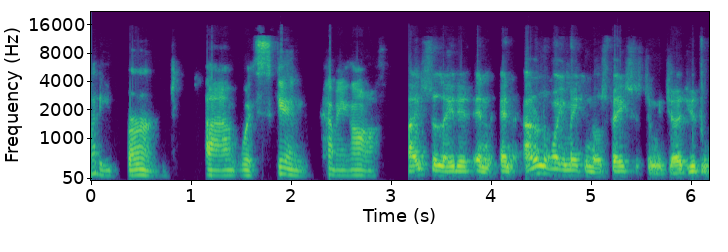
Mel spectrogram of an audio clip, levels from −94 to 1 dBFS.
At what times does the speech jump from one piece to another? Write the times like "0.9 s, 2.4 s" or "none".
3.1 s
